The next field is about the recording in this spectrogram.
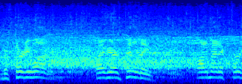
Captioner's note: cheering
